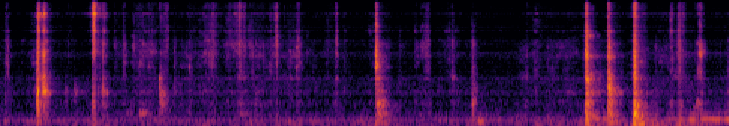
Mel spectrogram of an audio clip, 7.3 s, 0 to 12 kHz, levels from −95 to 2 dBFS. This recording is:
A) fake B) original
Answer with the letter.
A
